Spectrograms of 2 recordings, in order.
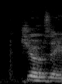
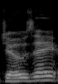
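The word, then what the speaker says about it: José: Is it Jose or Jose? Potato. I'm pretty sure he has an I think it's accent. Jose. He has an accent on the end of his name. I think it's Jose.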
